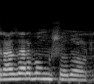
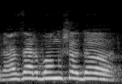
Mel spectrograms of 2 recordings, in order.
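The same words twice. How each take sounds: First: Said in the usual way. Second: রাজার বংশধর drawn out slowly, weight on বংশধর; slow respectful stress. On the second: Shown as a demonstration. Demanding respect for the royal heir, slow and stressed. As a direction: lean on বংশধর, slow and deliberate. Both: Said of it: "একটু সম্মান দো".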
